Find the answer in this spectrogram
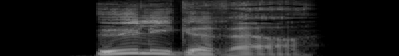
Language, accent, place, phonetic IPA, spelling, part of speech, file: German, Germany, Berlin, [ˈøːlɪɡəʁɐ], öligerer, adjective, De-öligerer.ogg
- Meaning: inflection of ölig: 1. strong/mixed nominative masculine singular comparative degree 2. strong genitive/dative feminine singular comparative degree 3. strong genitive plural comparative degree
